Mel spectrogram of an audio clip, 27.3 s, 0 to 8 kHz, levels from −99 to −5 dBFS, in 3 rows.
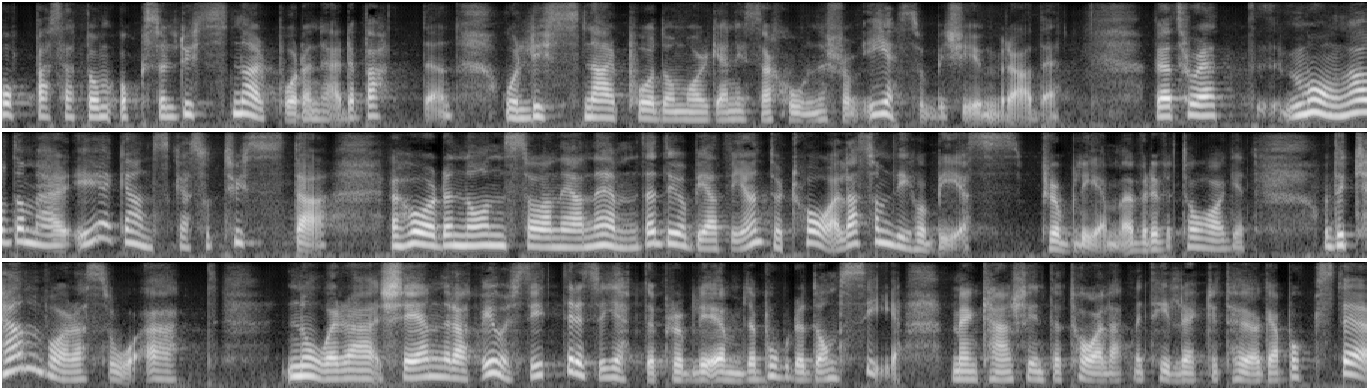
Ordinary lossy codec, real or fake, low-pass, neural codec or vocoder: none; fake; none; codec, 16 kHz, 2 kbps, X-Codec, WavLM features, trained on Multilingual LibriSpeech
